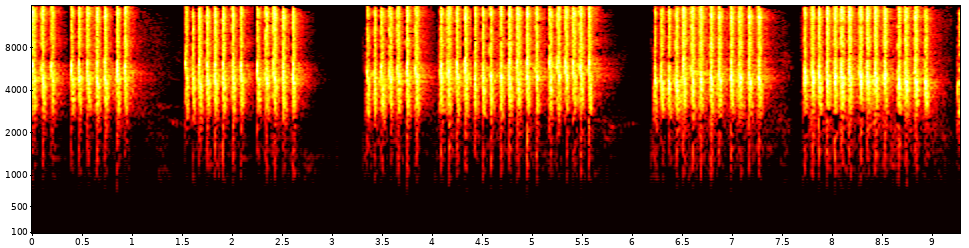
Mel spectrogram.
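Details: Master recording of a bulbul for training songbirds: repeated bursts of fast, rattling, buzzy high-pitched chatter, each lasting roughly a second, broken by short pauses of silence.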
